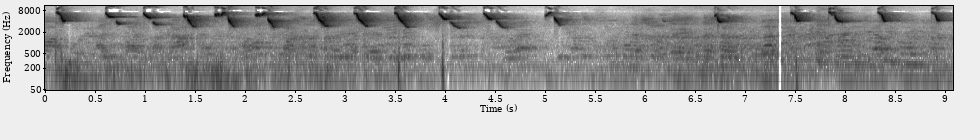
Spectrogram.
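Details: Canto martelo of a saffron finch, a long fast burst of about fifteen piercing downslurred notes, a two-second break, then the hammering series resumes with five more.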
